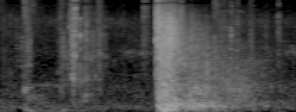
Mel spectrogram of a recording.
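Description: Gunfire in the video game Assassin's Creed: Rogue, with a faint patter followed by one sudden heavy blast that rumbles and decays, fairly quiet overall with no talking.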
